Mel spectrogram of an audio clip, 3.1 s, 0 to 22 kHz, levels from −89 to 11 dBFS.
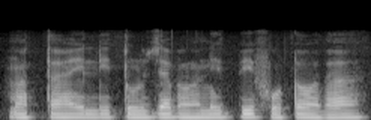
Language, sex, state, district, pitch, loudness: Kannada, male, Karnataka, Bidar, 110 Hz, -16 LUFS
